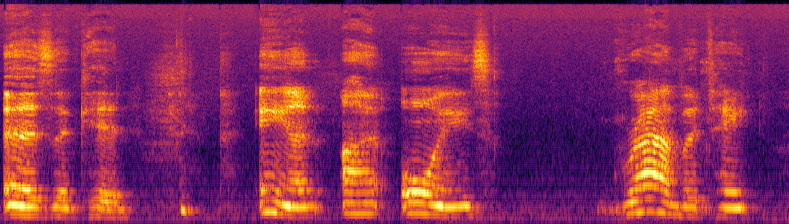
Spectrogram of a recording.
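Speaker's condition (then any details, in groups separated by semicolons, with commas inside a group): ALS; hand onset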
